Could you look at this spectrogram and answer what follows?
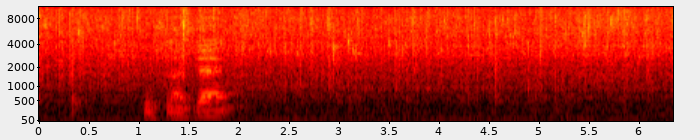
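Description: Meatballs sizzle and fry in a Power XL air fryer, a steady hissing crackle throughout with brief clatter as they are turned, and someone speaks briefly.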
